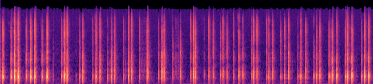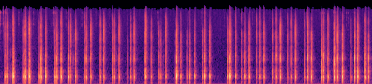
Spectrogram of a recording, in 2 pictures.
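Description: Long nails tap rapidly and continuously on a flat glitter cardboard eyeshadow palette case. Each tap is a short, dry click with a hollow mid-pitched tone. The taps die away almost instantly.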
